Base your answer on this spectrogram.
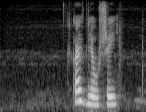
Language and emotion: Russian, neutral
